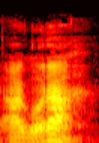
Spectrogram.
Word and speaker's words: agorá: En griego en realidad se dice agorá con el acento en la última. En castellano le han cambiado el acento, pero la palabra es la misma palabra griega.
